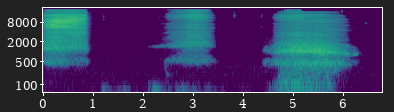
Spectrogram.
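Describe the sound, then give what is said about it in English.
Three slow, deep breaths, each a soft airy whoosh separated by silence, the last one longest and strongest, with no talk over them. “deep breath with me.”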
